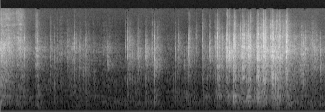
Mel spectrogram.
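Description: A paper packet rustles and crinkles.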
